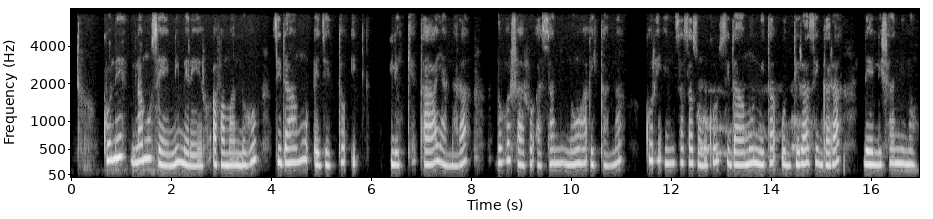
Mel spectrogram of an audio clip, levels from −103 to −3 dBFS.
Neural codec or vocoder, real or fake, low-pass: none; real; 7.2 kHz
